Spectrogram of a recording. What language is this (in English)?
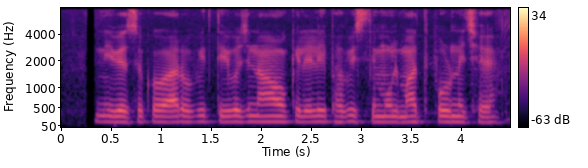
Maithili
